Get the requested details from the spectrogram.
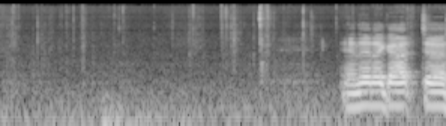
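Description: A plastic wrapper crinkles in a man's hands.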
